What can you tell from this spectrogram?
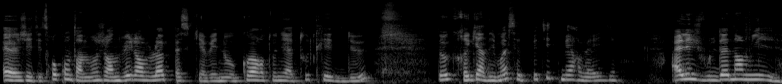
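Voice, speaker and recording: A woman speaks at a very fast pace with a medium pitch and ordinary pitch variation. The recording is very clean, with a silent background. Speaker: budgeting vlogger. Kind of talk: casual vlog. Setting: at home. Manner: soft-spoken; hesitant with fillers.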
